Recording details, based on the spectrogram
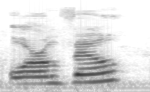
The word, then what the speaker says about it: Oroville: It's called Oroville. – Can you spell that? – O-R-O-V-I-L-L-E.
